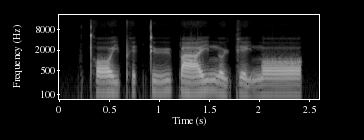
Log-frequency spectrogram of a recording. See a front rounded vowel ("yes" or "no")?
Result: yes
